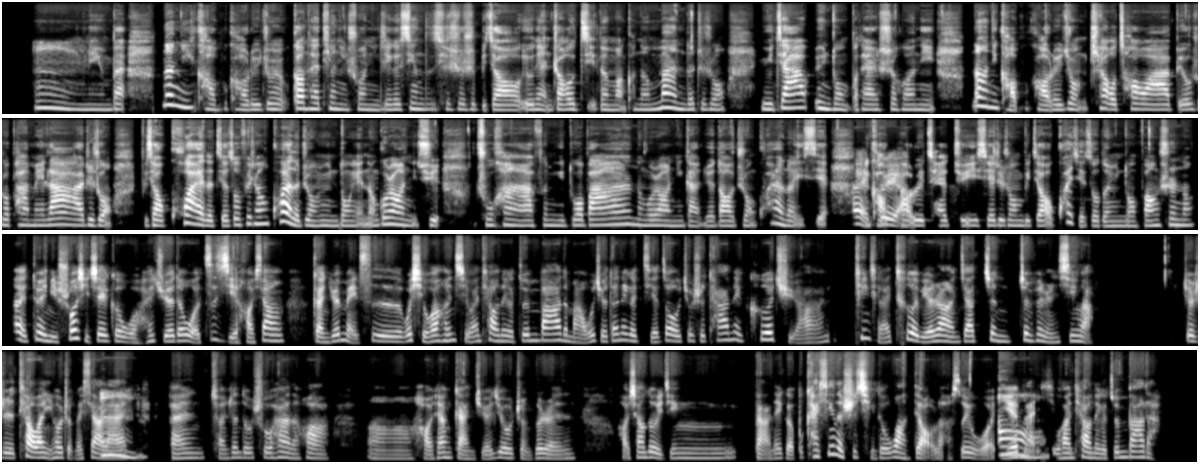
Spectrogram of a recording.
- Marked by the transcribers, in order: other background noise; lip smack
- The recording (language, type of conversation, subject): Chinese, advice, 当你把身体症状放大时，为什么会产生健康焦虑？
